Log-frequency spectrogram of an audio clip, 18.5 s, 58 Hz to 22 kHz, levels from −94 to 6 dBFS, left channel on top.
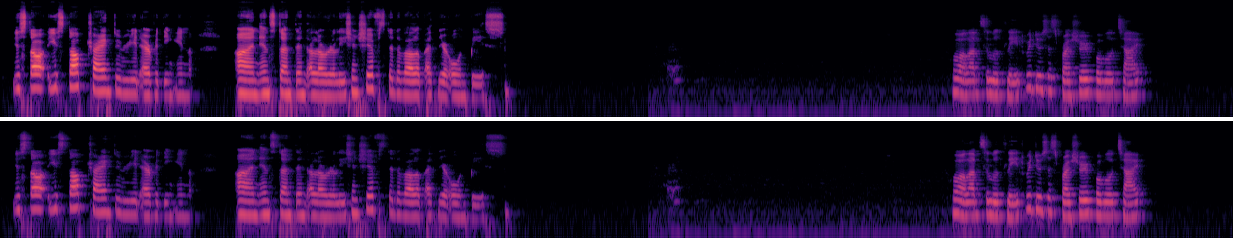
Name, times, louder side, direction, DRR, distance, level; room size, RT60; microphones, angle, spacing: voice 1, 0.2-2.9 3.5-7.5, left 9 dB, 60° left, 0.3 m, -34 dB
voice 2, 14.3-17.1, right 2 dB, 20° right, 0.6 m, -41 dB
7.8 x 6.9 x 2.8 m
head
